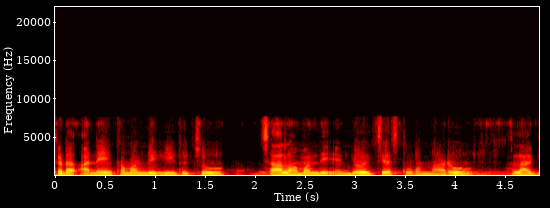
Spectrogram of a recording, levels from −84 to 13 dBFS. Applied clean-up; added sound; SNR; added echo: neural separator model SepFormer DNS4.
